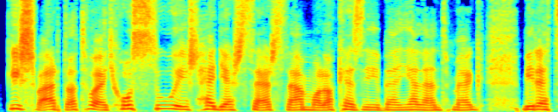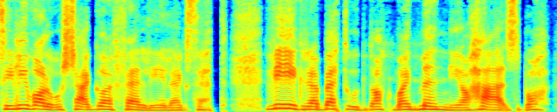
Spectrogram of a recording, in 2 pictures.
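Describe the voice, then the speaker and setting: A woman narrating an audiobook in a calm, measured storytelling manner. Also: mid-range voice, no room sound, studio quality. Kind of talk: scripted narration.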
